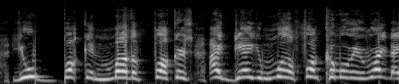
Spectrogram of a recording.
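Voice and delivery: high, loud retold scream; screaming Boston friend. Friend cursing out the guys who splashed them, screaming. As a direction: imitate a furious Boston buddy yelling. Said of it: "He just starts screaming".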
